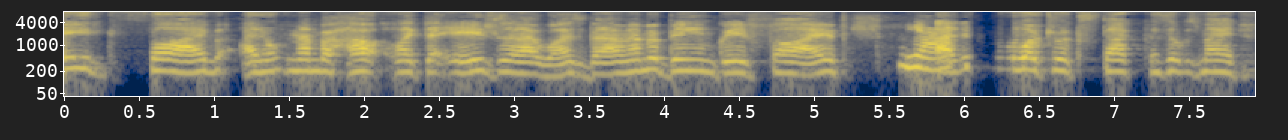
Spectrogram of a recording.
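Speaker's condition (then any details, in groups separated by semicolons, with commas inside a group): Cerebral palsy; spastic diplegia, all limbs, legs worse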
